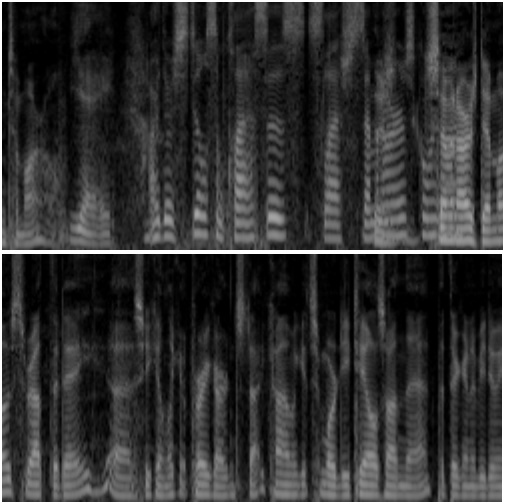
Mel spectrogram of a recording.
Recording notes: Plant Experts Live at Prairie Gardens.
